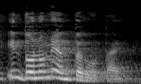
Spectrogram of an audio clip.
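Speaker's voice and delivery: ordinary delivery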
